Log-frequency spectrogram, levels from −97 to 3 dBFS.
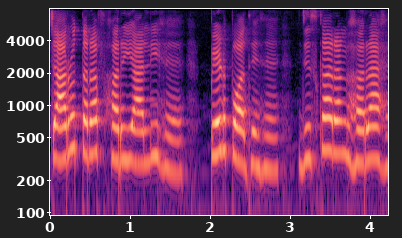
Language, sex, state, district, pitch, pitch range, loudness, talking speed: Hindi, female, Jharkhand, Palamu, 310 Hz, 285-355 Hz, -16 LUFS, 155 wpm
